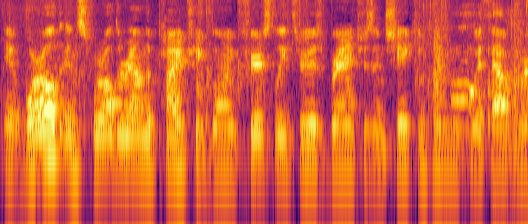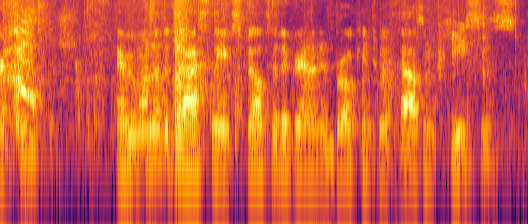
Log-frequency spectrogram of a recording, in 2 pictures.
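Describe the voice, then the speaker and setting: A man reading a children's story aloud with expressive emphasis. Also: mid-range voice, moderate pace. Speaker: story reader. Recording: very noisy home recording with clicks.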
